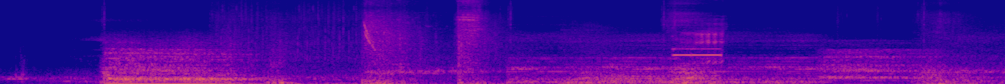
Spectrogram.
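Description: Magic spells crackle and strike in a fight.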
